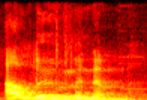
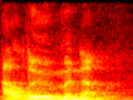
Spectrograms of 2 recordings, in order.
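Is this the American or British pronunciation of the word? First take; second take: American; American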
